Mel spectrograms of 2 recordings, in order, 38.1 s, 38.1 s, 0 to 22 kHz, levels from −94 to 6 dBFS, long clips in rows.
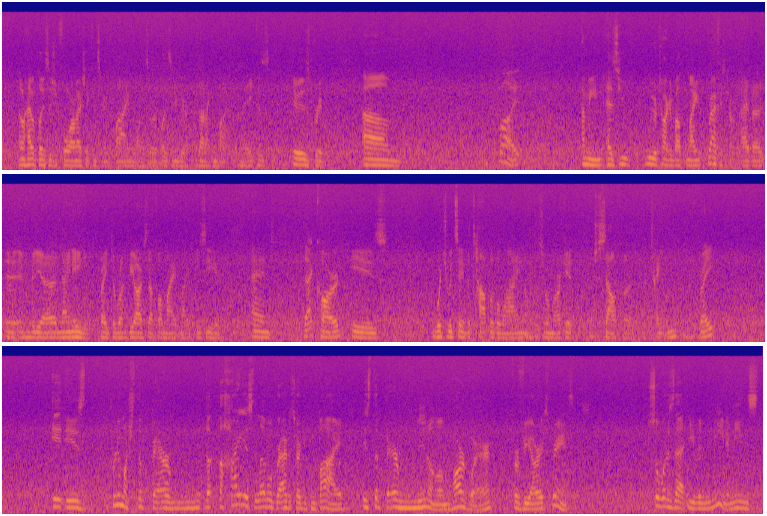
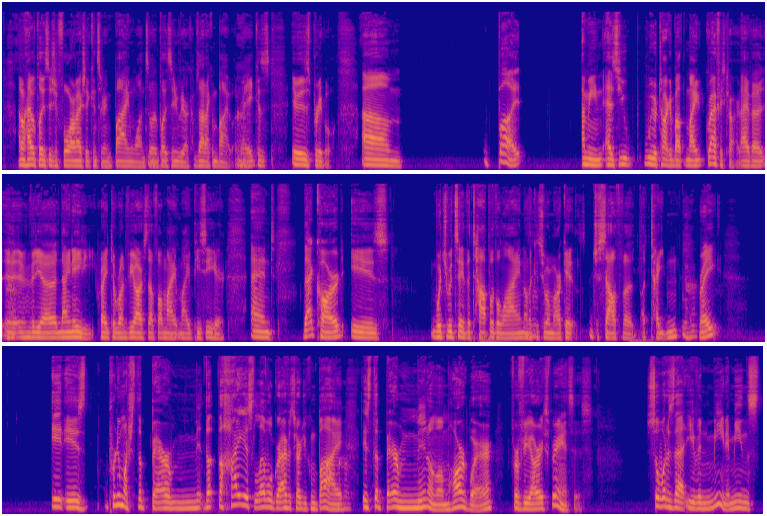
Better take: second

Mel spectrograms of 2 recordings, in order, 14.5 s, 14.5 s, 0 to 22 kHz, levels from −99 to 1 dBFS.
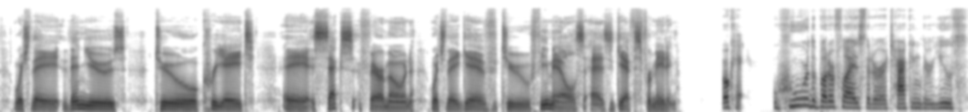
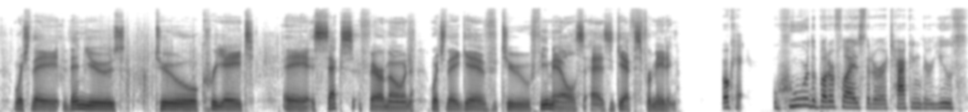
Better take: first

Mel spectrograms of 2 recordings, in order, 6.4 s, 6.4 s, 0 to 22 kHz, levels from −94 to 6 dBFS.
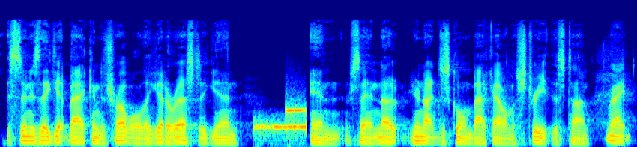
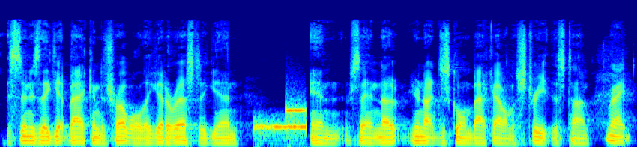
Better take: neither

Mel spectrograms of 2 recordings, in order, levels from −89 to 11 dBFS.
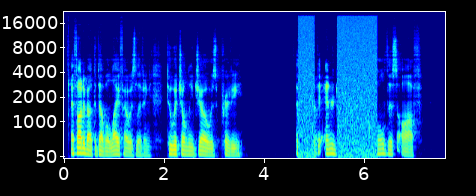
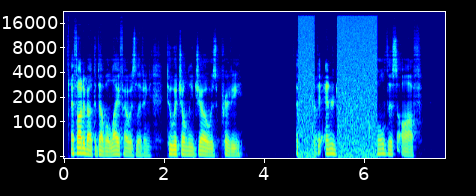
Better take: neither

